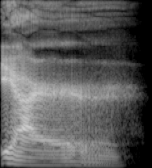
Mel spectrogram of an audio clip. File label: Human Pirate Say Yarr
